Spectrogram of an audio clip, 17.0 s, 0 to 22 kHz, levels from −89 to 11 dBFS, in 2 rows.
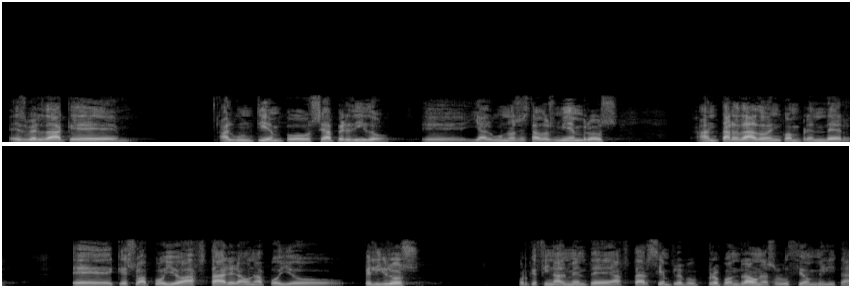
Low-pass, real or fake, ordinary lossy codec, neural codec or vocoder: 7.2 kHz; fake; none; codec, 16 kHz, 8 kbps, FreqCodec, larger model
